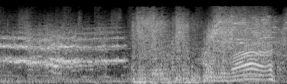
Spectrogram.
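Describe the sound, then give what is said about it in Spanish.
A car skids and crashes while being driven by someone blindfolded: a sustained tonal tire squeal, then harsh noisy impacts with glassy shattering, loud throughout. “Se estrella mientras conducía el coche con los ojos vendados.”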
